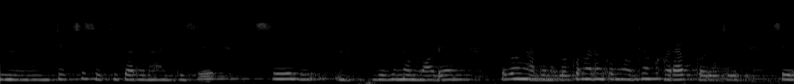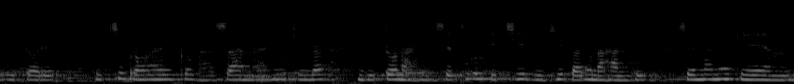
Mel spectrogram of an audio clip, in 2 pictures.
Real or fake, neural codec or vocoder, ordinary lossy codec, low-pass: fake; codec, 16 kHz, 8 kbps, FreqCodec, smaller model; none; 7.2 kHz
